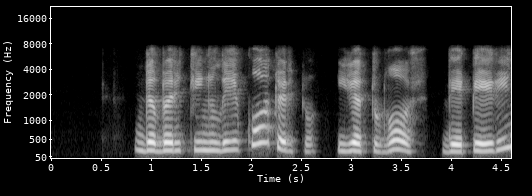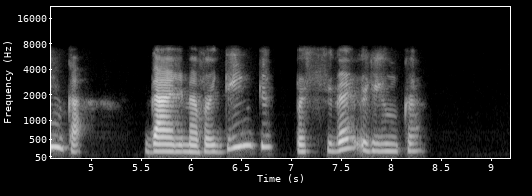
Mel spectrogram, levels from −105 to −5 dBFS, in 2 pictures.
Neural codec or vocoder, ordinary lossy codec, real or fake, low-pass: autoencoder, 22.05 kHz, a latent of 192 numbers a frame, VITS, trained on one speaker; Opus, 24 kbps; fake; 7.2 kHz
